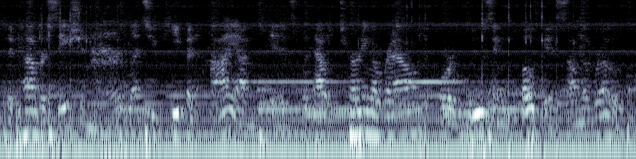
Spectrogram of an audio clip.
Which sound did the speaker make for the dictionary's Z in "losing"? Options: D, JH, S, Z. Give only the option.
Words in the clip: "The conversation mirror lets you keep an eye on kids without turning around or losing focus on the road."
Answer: Z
